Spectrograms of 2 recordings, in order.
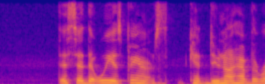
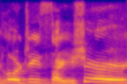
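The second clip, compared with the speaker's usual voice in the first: muffled pillow scream; 6 semitones higher, 10 dB louder than usual. Retold or imitated. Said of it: "I'm screaming in my pillow".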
